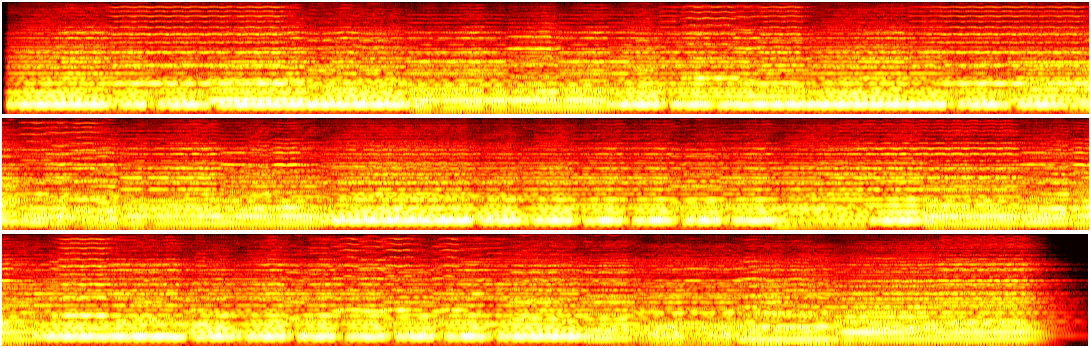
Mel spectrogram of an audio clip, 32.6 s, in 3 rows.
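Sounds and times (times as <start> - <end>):
string instrument: 0.0 - 32.6.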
